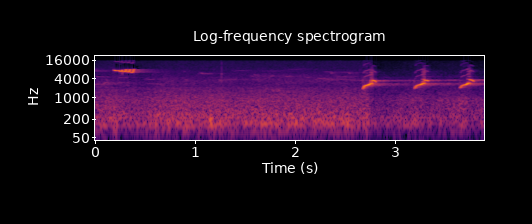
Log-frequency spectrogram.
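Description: A Song Thrush sings a short, bright, rising-and-falling phrase three times in quick succession, after a thin high whistle, over a faint background hiss.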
